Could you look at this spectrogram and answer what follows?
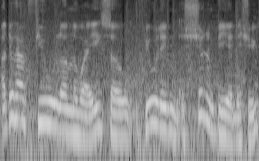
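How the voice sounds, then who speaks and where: A man with a fairly high pitch, lively intonation and a fairly slow pace, amid audible room echo and noticeable background noise. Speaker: gaming youtuber. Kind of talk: gameplay commentary.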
